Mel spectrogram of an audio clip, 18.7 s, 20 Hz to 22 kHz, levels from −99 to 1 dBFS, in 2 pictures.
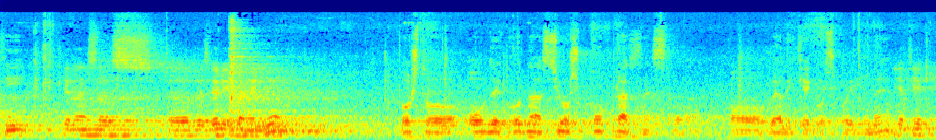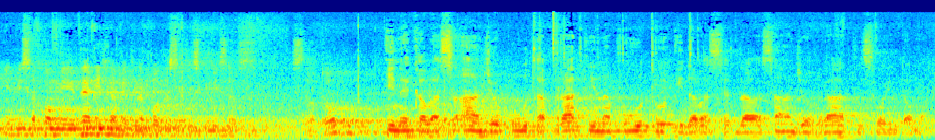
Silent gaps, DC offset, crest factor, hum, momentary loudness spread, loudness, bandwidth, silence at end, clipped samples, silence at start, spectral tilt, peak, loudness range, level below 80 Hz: none; under 0.1%; 18 dB; none; 9 LU; -22 LUFS; 16 kHz; 0 s; under 0.1%; 0 s; -5.5 dB/octave; -4 dBFS; 4 LU; -48 dBFS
